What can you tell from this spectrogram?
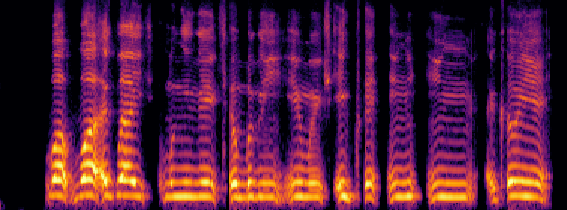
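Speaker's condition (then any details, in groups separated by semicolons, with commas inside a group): Cerebral palsy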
